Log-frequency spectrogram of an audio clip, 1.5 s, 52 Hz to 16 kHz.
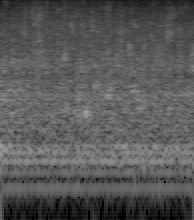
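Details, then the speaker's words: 125-gallon planted aquarium during a water change, water level below the surface skimmer intake: constant gurgling, trickling water with bubbly spatter; skimmer sucking air until refilled water rises above its intake. "or it'll be above the intake of the surface skimmer, and therefore the surface skimmer will begin working properly and will stop sucking air in, and we'll begin skimming the surface properly, and we'll stop getting those bubbles and all that noise."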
